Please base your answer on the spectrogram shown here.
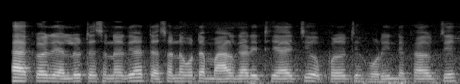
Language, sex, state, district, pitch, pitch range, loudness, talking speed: Odia, female, Odisha, Khordha, 140 Hz, 135-145 Hz, -20 LUFS, 220 wpm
